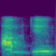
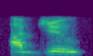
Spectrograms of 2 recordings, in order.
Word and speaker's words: Abdu: We must also understand that the medut for the D sound, which is the open hand, the palm, the D sound, is not only pronounced like the D in day, but also like the DG in judge. The name of the sacred city, Abdu, can also be rendered Abju in Kemet.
